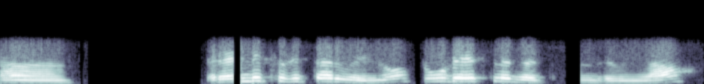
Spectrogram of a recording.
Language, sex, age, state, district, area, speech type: Tamil, female, 18-30, Tamil Nadu, Mayiladuthurai, rural, conversation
